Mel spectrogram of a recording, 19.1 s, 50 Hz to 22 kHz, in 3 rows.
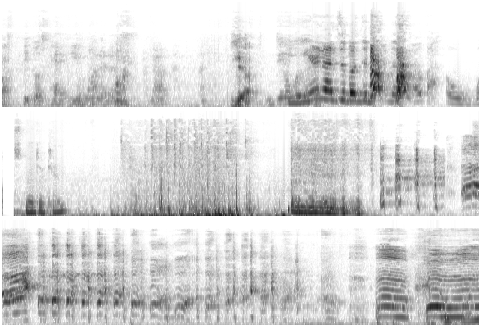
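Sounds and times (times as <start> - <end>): laughter in quick pulses: 10.2 - 12.3.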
